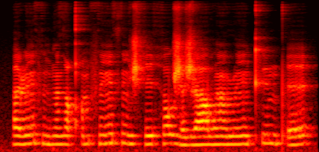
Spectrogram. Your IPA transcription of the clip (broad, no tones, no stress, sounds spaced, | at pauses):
a ɭ ẽ f ĩ ɡ ã ð i qʼ ə̃ m f ẽː θ ĩː ʒ h eː h ø lˠ ʒ a ʒ ɭ aː lˠ j ã ɹ ẽː kʼ y m pʼ ɛ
